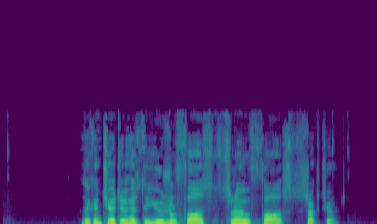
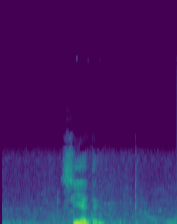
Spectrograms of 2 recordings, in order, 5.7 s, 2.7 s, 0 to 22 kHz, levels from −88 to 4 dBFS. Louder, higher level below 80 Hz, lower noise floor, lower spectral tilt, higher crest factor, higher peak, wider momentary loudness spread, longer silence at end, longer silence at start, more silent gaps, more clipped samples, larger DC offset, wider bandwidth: about the same, -20 LUFS vs -21 LUFS; first, -52 dBFS vs -68 dBFS; first, -79 dBFS vs -52 dBFS; about the same, -7.5 dB/octave vs -7.5 dB/octave; about the same, 16 dB vs 18 dB; about the same, -4 dBFS vs -6 dBFS; second, 12 LU vs 22 LU; second, 0.65 s vs 1.1 s; first, 1.2 s vs 0.95 s; neither; neither; neither; first, 11.5 kHz vs 7.6 kHz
